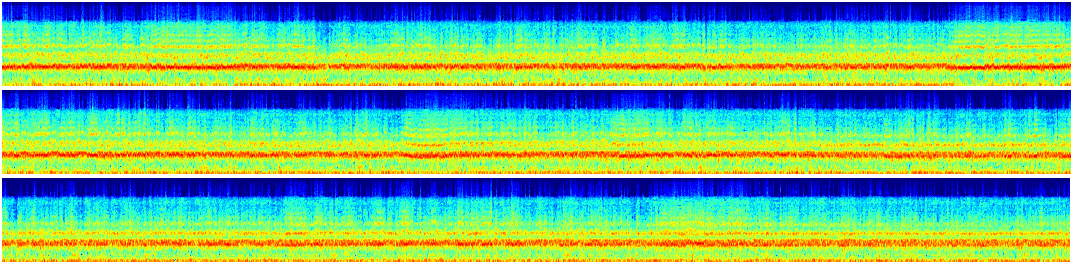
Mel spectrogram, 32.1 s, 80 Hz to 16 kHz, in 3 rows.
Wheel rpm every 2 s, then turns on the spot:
230, 230, 230, 230, 230, 230, 230, 230, 230, 220, 210, 210, 210, 210, 200, 200.
none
